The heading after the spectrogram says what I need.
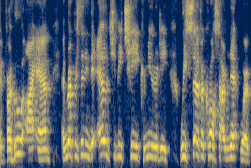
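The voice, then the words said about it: Attempted British accent. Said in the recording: “I cannot do it. You can do a better British accent.”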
